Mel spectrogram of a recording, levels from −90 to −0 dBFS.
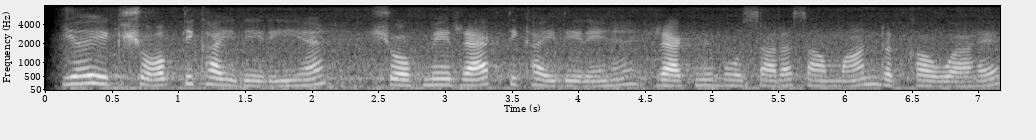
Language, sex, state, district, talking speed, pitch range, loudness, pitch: Hindi, female, Punjab, Pathankot, 185 wpm, 185-215 Hz, -19 LUFS, 195 Hz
